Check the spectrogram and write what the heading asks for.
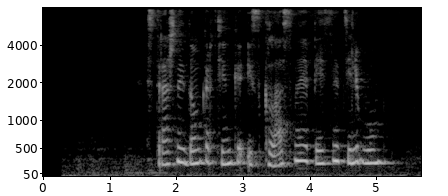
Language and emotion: Russian, neutral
